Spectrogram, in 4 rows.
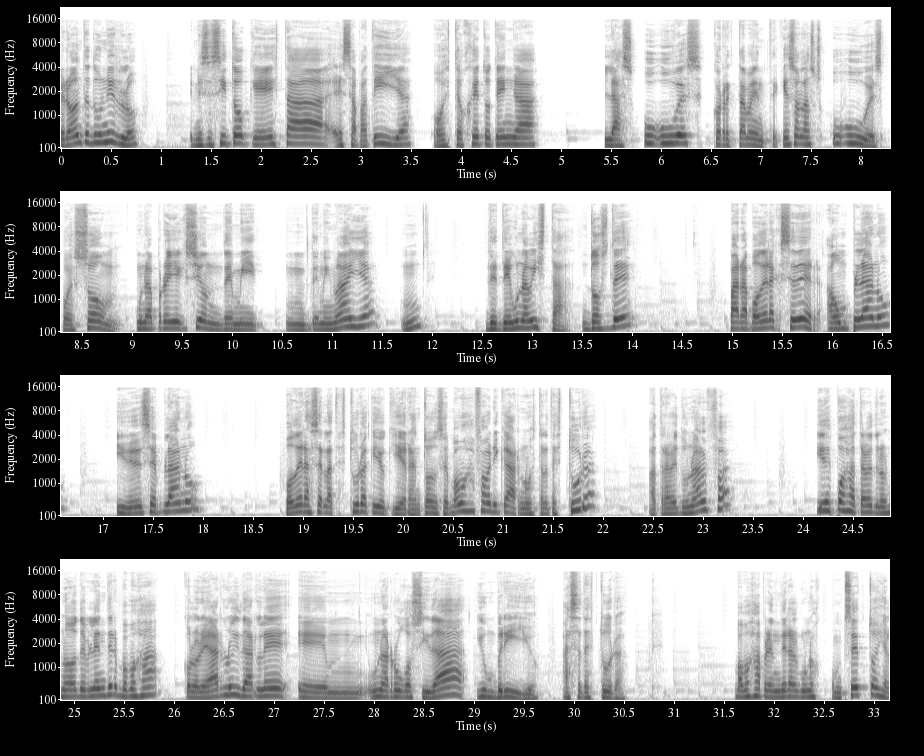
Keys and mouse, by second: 0.8 right click, 1.1 Tab, 3.3-33.1 middle drag.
